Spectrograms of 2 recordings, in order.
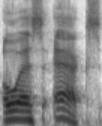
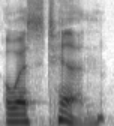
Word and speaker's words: OS X: It's not OS X, it's OS 10.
